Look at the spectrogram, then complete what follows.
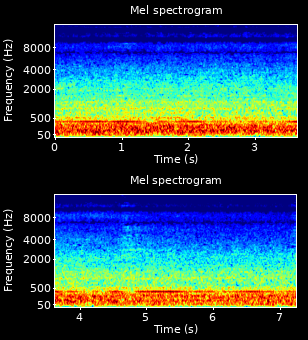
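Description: Corrugated-box flexo printer folder gluer running: a steady mechanical din, with a steady whine that drops in and out.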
